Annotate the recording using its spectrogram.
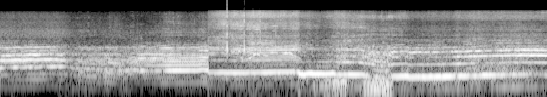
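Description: A rally car engine roars loudly, revving and shifting gears as it approaches.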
